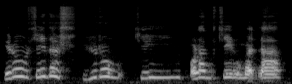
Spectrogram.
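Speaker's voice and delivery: high, hushed pleading disbelief; a kid who can't believe nobody sees it; frustrated. Retold or imitated. Child frustrated that her mom can't see the man, high and pleading. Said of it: "I started getting frustrated".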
